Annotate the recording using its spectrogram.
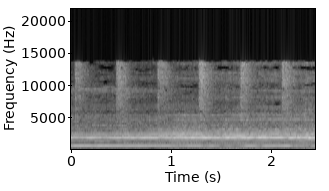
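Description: A ring announcer's voice holding one long, drawn-out note at a single steady pitch, over rock entrance music with a regular beat.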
